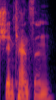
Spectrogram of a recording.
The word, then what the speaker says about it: Shinkansen: Is it Shikansu? Let me look this up. I mean, it's by Chilla's Art. And it takes place on a bullet train, if I'm right. Pretty sure it's pronounced Shinkansen.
